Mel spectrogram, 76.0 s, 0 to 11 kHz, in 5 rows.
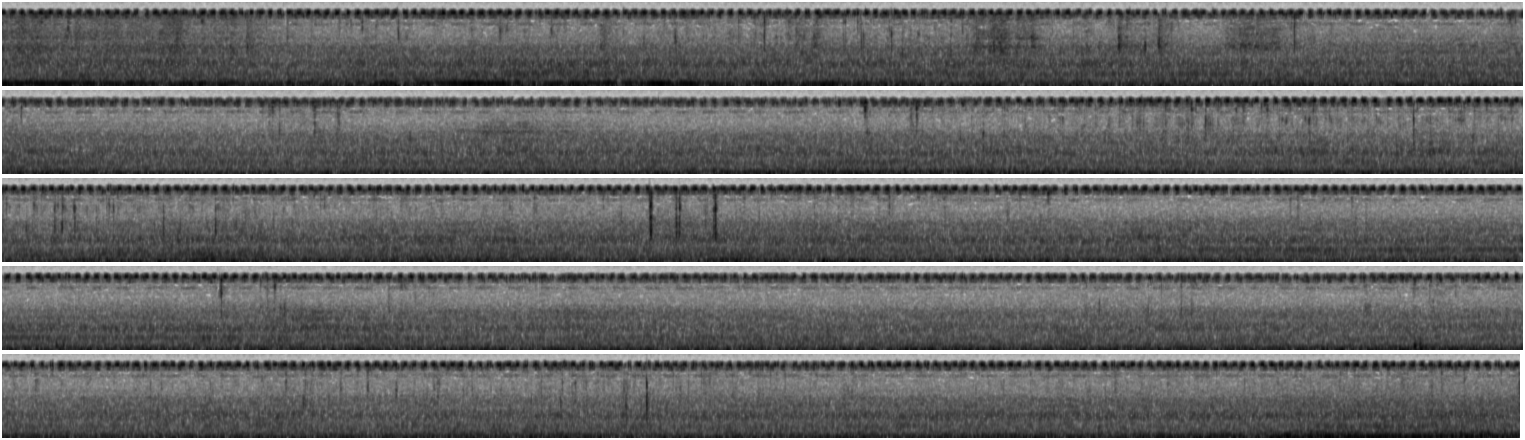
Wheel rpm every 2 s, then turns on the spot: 0, 0, 0, 0, 0, 0, 0, 0, 0, 0, 0, 0, 0, 0, 0, 0, 0, 0, 0, 0, 0, 0, 0, 0, 0, 0, 0, 0, 0, 0, 0, 0, 0, 0, 0, 0, 0, 0.
none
